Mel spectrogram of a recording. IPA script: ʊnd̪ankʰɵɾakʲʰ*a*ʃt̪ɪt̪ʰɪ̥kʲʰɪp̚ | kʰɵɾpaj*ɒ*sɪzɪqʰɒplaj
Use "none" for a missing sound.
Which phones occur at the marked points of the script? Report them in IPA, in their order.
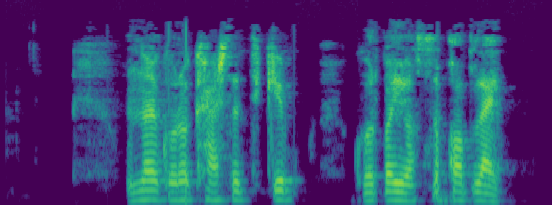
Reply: a, ɒ

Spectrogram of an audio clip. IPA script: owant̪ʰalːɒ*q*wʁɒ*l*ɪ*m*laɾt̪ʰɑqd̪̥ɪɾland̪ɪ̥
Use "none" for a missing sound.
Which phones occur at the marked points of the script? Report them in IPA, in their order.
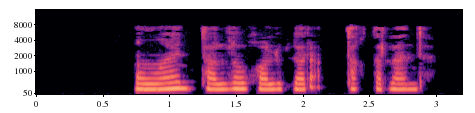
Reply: none, l, b

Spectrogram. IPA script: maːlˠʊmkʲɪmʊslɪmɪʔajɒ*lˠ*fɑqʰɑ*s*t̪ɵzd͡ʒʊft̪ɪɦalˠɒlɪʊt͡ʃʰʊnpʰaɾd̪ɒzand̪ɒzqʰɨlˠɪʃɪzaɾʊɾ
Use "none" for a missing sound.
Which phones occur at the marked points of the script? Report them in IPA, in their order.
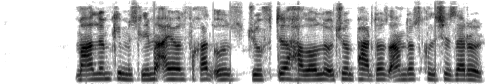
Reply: lˠ, none

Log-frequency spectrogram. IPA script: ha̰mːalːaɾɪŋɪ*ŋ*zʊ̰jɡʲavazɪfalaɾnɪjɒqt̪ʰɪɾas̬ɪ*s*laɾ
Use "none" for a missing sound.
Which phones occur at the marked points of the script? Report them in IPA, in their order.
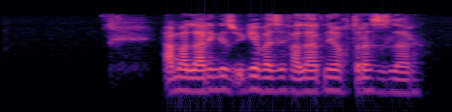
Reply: none, z

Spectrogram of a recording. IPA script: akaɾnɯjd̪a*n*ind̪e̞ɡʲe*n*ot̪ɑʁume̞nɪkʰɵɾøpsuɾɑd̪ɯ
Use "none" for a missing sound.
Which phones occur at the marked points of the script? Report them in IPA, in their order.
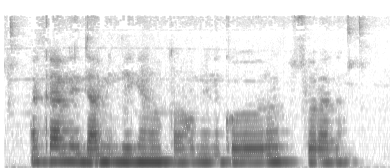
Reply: m, n

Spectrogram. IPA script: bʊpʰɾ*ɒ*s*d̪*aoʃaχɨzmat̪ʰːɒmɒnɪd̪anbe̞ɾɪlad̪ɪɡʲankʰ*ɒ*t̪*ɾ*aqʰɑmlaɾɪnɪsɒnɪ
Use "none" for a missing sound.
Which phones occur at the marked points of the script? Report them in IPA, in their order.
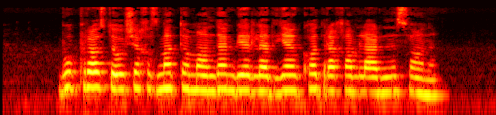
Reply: ɒ, t̪, ɒ, ɾ

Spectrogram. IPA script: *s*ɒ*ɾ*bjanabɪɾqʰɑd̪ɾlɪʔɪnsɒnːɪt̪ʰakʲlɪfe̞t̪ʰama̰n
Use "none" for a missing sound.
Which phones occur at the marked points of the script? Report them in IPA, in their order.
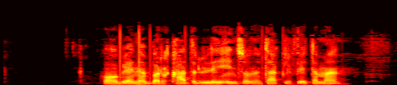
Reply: h, none

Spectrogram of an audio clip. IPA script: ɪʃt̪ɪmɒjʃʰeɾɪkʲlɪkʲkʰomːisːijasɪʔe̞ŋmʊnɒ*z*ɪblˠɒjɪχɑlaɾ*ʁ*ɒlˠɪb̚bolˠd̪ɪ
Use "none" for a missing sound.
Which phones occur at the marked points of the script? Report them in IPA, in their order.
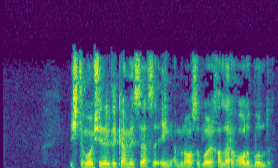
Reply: s, ʁ

